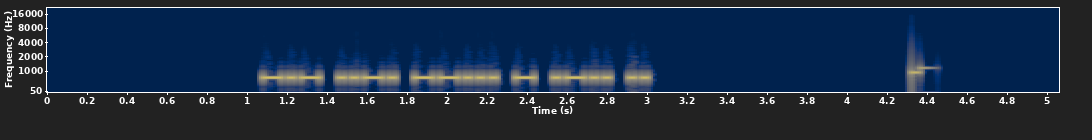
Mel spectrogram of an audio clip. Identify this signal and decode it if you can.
Morse code, heard as a keyed tone, about 38 wpm, 700 Hz. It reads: KF7TLI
